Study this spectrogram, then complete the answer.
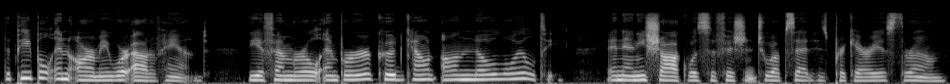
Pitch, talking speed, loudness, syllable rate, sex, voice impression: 200 Hz, 165 wpm, -17 LUFS, 4.9 syllables/s, female, very feminine, adult-like, very thin, powerful, very bright, soft, very clear, fluent, slightly raspy, very cute, intellectual, very refreshing, very sincere, calm, very mature, friendly, very unique, elegant, slightly wild, very sweet, lively, kind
